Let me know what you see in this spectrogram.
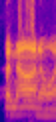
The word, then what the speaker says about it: Bonanno: Mafia, Lucchese family, the Bonino family. That's Bonanno, I guess is how it's pronounced.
